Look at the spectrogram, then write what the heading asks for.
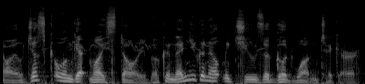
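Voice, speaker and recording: A man voicing a big, sleepy, patient hippo father in a children's television show, with a husky, gravelly voice. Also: fairly low pitch, huge pitch swings, fast talker, a little mellow, exaggerated voice. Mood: gentle, obliging. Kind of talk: children's television character acting.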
